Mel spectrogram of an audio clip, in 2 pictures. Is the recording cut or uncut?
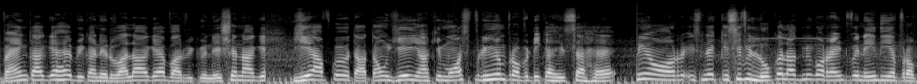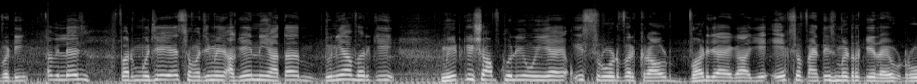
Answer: cut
